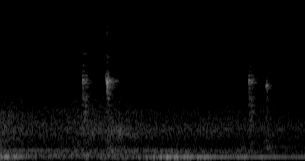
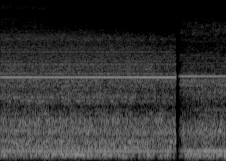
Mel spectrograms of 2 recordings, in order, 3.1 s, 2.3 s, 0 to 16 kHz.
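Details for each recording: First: CD3 Systems wayside solar unit vacuum will not start: vacuum light blinks at 2 Hz with sharp paired clicks over a low electrical hum because the full-tank float switch has tripped. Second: Vacuum unit running after bypassing the float switch that kept shutting it off: steady even roar with a fixed high whistle and low hum, one brief dropout; vacuum motor operating normally, pulsing at about 1 Hz.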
